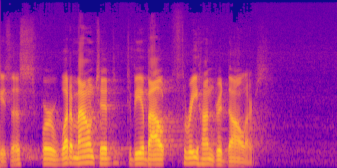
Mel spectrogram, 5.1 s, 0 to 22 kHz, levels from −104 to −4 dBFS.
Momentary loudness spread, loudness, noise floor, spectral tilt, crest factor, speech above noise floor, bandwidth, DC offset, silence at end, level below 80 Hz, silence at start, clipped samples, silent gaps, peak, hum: 13 LU; -19 LUFS; -57 dBFS; -5.5 dB/octave; 20 dB; 38 dB; 17.5 kHz; under 0.1%; 1.3 s; -68 dBFS; 0 s; under 0.1%; none; 0 dBFS; none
